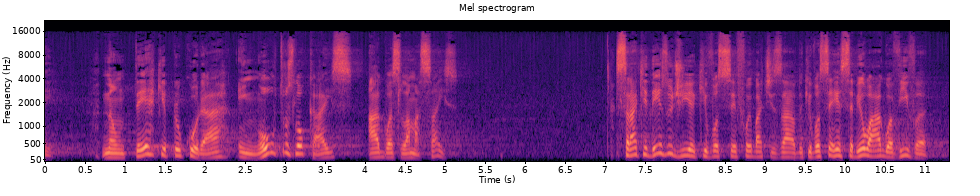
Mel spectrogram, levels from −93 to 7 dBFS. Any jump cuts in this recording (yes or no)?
yes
